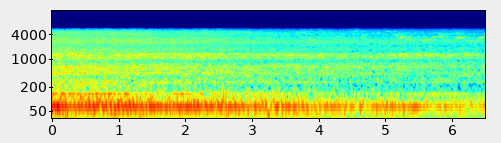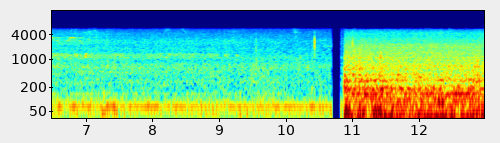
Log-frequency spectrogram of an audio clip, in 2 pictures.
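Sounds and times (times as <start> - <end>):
train engine rumble: 0.0 - 12.9
birds chirping: 3.5 - 10.7.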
